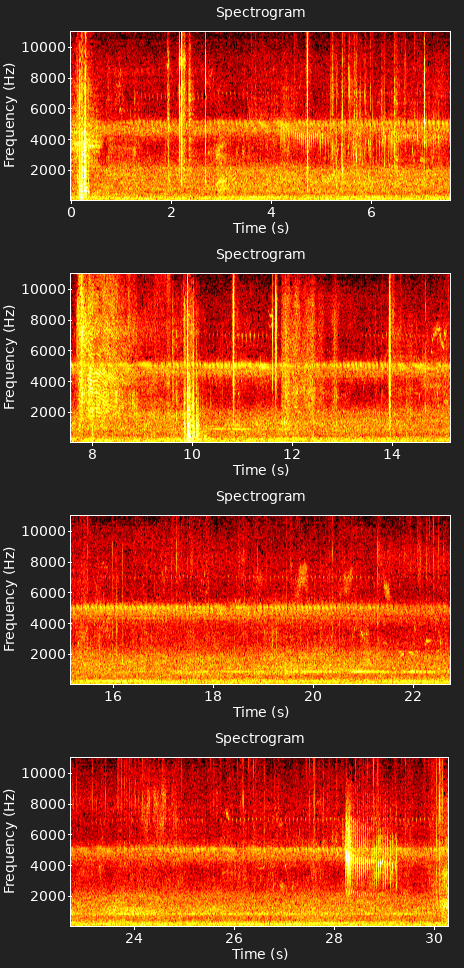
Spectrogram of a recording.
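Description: Quiet, steady background with a few faint clicks and knocks from fishing tackle being handled in a plastic kayak, and a short rush of noise about eight seconds in.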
